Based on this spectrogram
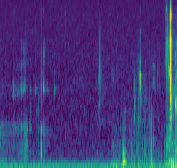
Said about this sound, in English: It's really a serious matter as I take another sip of tea.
